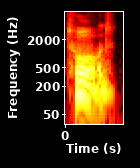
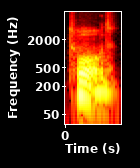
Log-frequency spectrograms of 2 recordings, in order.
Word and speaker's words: toward: meter doesn't work because toward is a one-syllable word. And I said, well, that's not true. I mean, that's objectively not true. No, I don't know, because if this is someone from some part of America where obviously to his ear it's always pronounced toward, just toward.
